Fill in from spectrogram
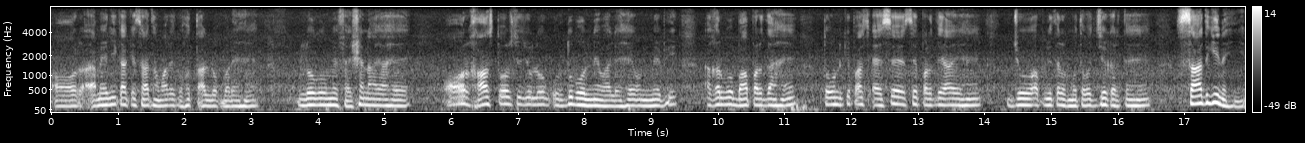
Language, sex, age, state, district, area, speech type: Urdu, male, 45-60, Delhi, South Delhi, urban, spontaneous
